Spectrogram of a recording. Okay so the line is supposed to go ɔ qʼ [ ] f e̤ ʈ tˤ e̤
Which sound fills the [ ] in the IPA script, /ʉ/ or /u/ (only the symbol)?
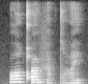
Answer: ʉ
